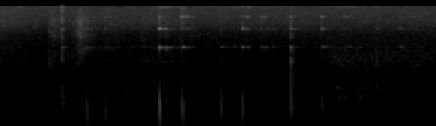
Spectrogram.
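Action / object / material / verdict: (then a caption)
tap / small glass cup or votive holder / glass / none. Fingertips and nails tap a small, hollow, clear glass cup or votive holder with a little pink content at the bottom, held close to the microphone alongside a thin stick. A quiet, irregular series of short taps is heard, each a soft low knock with a faint bright clink that dies away almost at once.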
